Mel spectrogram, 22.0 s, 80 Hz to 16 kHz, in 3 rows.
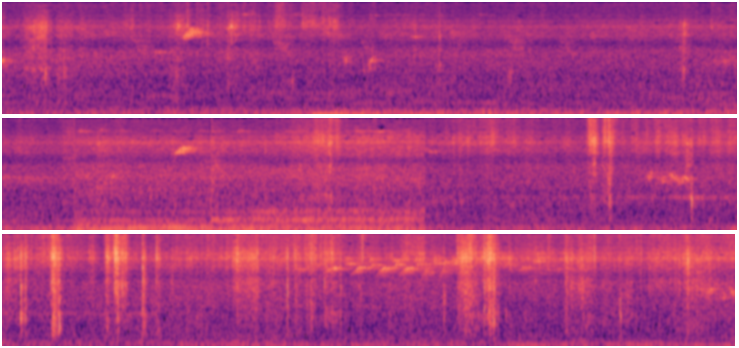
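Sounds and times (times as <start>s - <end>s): low rumble: 8.0s - 11.6s
dirt lumps crumbling and crunching: 13.1s - 22.0s.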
